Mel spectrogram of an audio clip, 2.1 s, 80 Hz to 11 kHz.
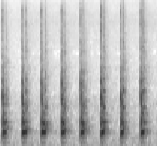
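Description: Hammer tapping a knockdown tapper on a 2014 Subaru XV Crosstrek's rear decklid, about four even taps a second, each with a short ring. The taps still have the funky sound, like the backside of a metal drum, that marks tension left in the metal: the spot is not yet flat.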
